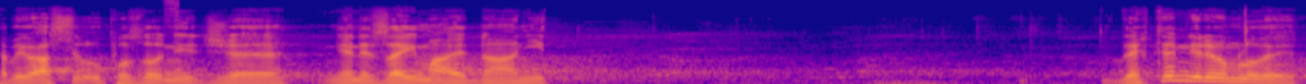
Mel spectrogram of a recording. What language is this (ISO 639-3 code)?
ces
